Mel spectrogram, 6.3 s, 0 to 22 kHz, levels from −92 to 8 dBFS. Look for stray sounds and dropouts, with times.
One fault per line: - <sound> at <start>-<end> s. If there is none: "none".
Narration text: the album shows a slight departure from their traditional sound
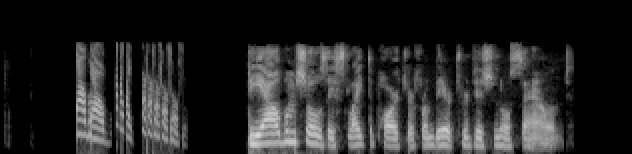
- chirp at 0.8-1.9 s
